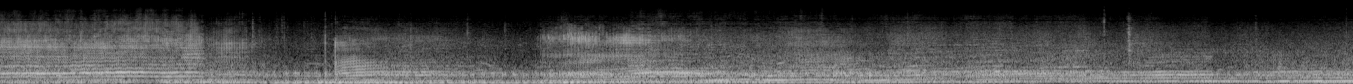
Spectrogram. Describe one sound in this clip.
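A racing car engine roars loudly, revving up and down.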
